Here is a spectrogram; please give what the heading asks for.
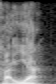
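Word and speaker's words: חיה: Ahí usted la mira escrita K-J-A-I, hay, pero se pronuncia hayá.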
